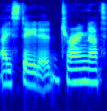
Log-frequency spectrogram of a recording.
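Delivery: ordinary delivery, nothing marked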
